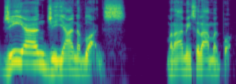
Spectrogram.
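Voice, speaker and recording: A man's voice: mid-range voice, lively intonation, slow pace. A man with a Filipino accent reading a listener's letter as scripted dramatic narration, as the host of a radio drama program. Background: background music.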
